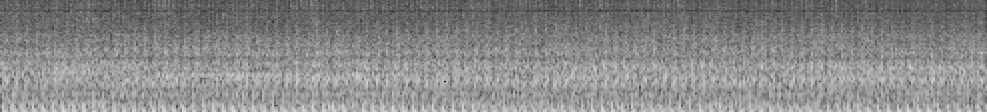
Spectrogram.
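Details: Tecumseh snow blower single-cylinder engine after a carburetor repair: the plastic float in the Chinese carburetor was heated with a torch. Started on choke, it runs at a steady, even beat of about four pulses a second with no stumbling or surging. It now runs longer than before and seems fixed.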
